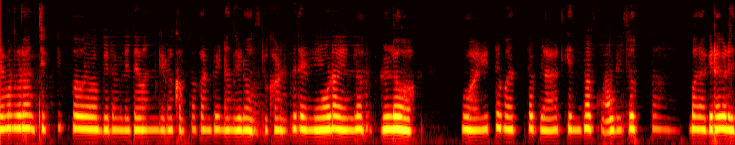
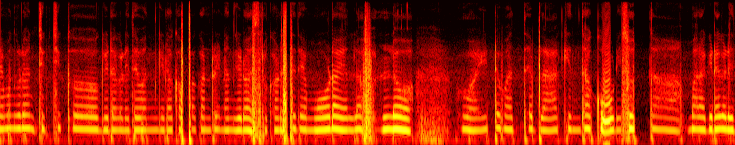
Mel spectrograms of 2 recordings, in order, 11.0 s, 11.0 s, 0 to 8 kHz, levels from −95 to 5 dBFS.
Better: second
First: noise reduction (neural mask model DeepFilterNet 3)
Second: none

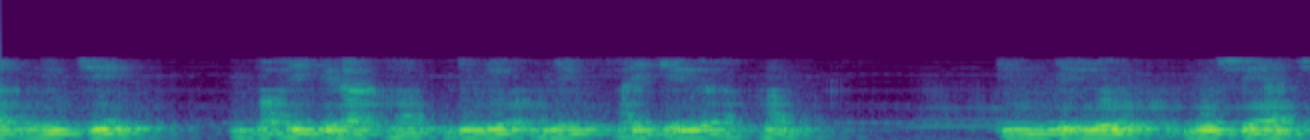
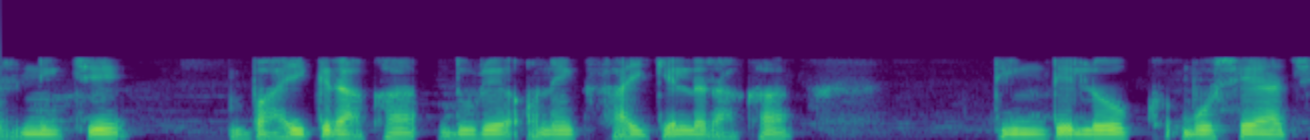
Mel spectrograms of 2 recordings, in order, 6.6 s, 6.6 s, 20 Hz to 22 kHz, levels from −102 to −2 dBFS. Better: second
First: noise reduction (neural separator model SepFormer DNS4)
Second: none

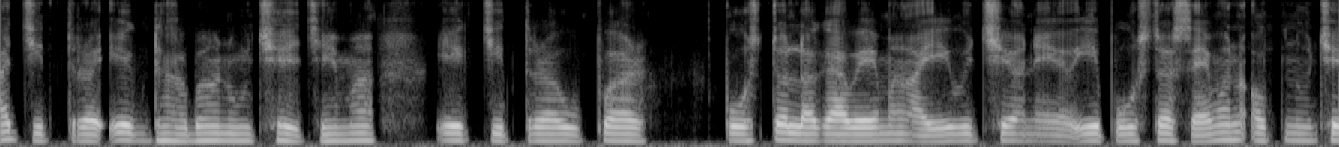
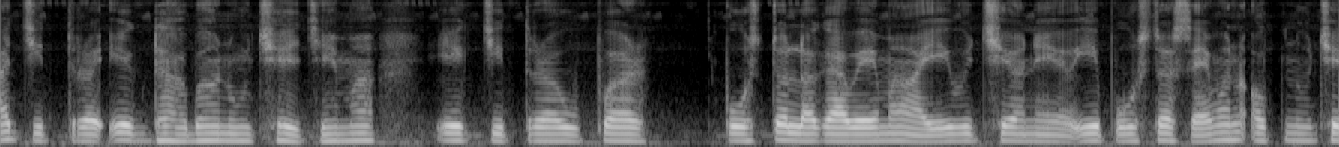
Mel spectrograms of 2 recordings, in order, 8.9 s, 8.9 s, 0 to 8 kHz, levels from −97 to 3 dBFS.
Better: second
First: noise reduction (neural diffusion model UNIVERSE++)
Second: none

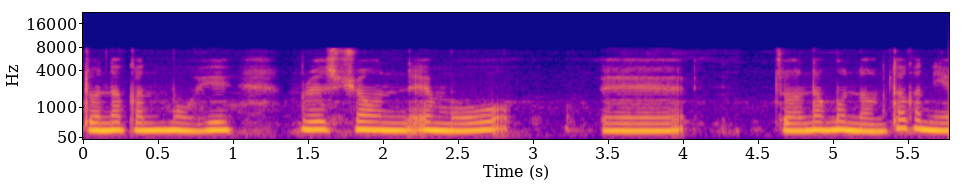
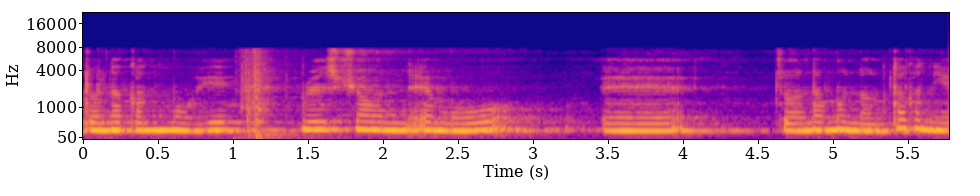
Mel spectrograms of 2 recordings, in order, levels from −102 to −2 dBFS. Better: first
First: none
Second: background sound (Telephone); 15 dB below the speech // room echo; dies away in 2.9 s

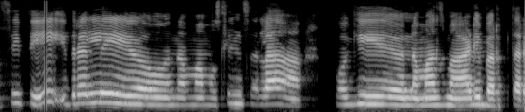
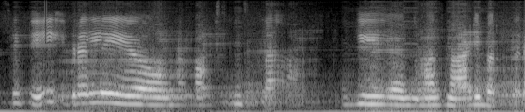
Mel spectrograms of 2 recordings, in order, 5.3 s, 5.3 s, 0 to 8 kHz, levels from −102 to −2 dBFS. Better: first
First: none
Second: noise reduction (neural separator model SepFormer DNS4)

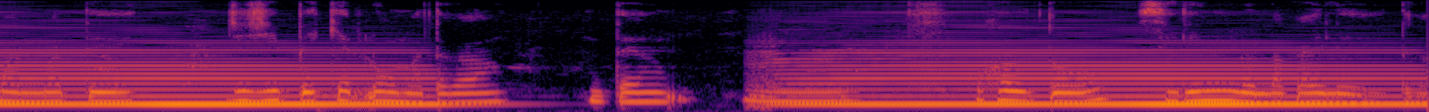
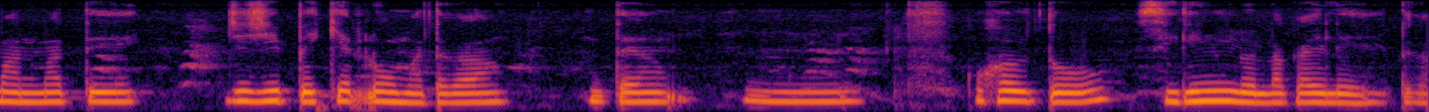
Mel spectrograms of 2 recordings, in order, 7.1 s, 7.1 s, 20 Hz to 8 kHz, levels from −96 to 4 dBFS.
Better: second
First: background sound (Bowed string instrument); 4 dB above the speech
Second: none

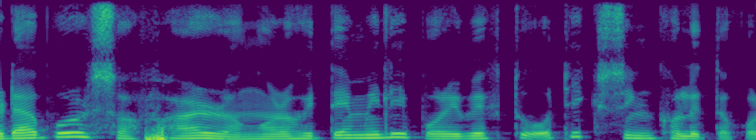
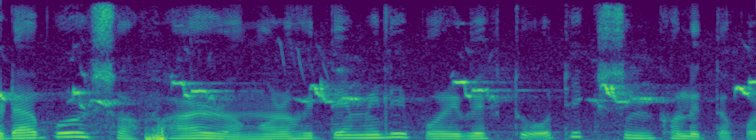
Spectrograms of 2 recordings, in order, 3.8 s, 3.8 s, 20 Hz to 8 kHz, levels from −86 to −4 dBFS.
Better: first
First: none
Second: background sound (Bird vocalization, bird call, bird song); 5 dB below the speech

